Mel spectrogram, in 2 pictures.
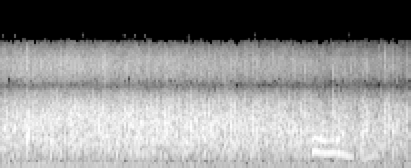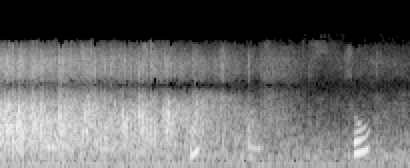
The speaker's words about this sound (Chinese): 现在我们是不是以热烈的掌声欢迎施市长上来为我们讲几句话？ 请他们上台啊。 请我们再以热烈的掌声欢迎施市长。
